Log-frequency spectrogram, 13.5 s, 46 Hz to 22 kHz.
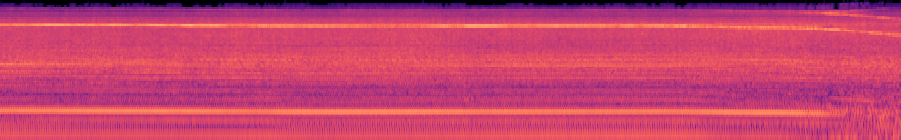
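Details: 1977 Peterbilt 359 diesel started after sitting 20 years, after tightening lines and trying glow plugs: loud, constant high-rev roar with no throttle change that then winds down; a diesel runaway (overspeed).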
